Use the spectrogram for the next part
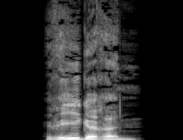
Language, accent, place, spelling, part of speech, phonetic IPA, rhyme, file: German, Germany, Berlin, regeren, adjective, [ˈʁeːɡəʁən], -eːɡəʁən, De-regeren.ogg
- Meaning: inflection of rege: 1. strong genitive masculine/neuter singular comparative degree 2. weak/mixed genitive/dative all-gender singular comparative degree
